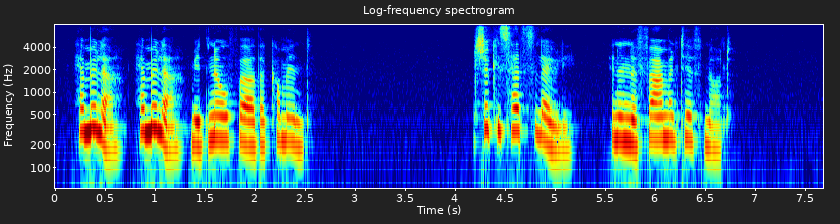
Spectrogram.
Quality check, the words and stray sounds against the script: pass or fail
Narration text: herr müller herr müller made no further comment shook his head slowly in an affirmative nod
pass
